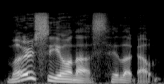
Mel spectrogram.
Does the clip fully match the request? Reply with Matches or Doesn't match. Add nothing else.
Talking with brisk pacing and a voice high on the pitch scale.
Doesn't match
